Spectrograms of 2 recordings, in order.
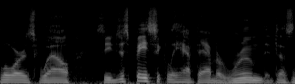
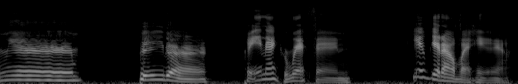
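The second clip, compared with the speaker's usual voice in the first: higher put-on cartoon voice; cartoon character voice; 9 semitones higher than usual. Shown as a demonstration. Voice actor demoing cartoon character voices. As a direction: toss off a cartoon sidekick line. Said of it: "a character".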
